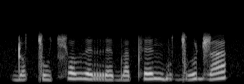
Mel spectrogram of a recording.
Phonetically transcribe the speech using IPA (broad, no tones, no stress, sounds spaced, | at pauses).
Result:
ɖ ɔ ǀ u t͡ɕʰ ɔ ð ɛ r ɛ d̪ a tʰ ɛ ŋ ɡ u ɡ͡ǀ o ɖ͡ʐ a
